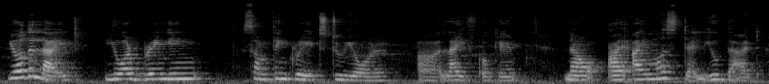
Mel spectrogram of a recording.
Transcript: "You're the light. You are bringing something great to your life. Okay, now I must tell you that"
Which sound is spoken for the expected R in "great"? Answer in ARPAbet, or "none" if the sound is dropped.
R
